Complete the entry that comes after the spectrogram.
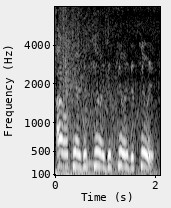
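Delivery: high insistent mom; high nagging mom. Retold or imitated. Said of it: "She was like".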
